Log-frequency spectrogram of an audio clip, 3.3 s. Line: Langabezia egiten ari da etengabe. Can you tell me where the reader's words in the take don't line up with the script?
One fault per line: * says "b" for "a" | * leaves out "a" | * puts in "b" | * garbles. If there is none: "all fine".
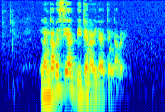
all fine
